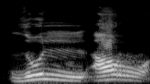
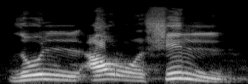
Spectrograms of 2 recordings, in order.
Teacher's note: Arshi ra, ada sifat takrir pada huruf ra.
